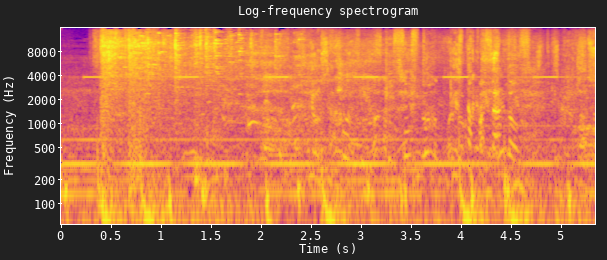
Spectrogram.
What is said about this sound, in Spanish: El sonido de la madera resquebrajando el cristal altera los campos electromagnéticos. El agua se derrama junto con los peces.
